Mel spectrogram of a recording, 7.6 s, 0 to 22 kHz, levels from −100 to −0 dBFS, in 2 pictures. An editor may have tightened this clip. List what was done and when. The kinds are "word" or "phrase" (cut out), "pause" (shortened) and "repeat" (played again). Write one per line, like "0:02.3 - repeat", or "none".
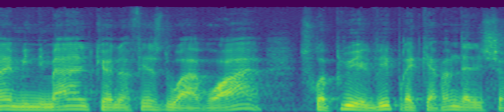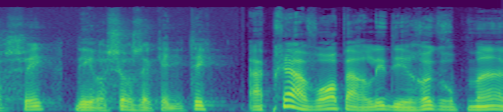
0:04.2 - pause

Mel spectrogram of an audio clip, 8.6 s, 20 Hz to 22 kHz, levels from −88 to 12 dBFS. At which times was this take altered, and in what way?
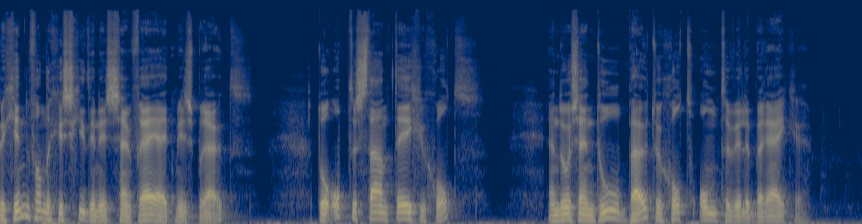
none

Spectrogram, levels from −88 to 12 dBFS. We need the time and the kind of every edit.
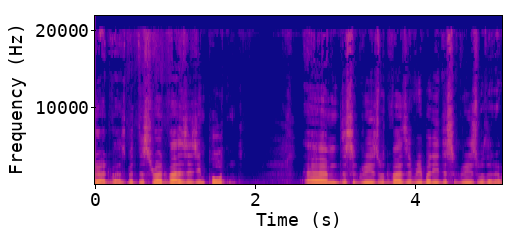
0:03.0 - word
0:03.6 - word

